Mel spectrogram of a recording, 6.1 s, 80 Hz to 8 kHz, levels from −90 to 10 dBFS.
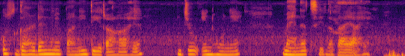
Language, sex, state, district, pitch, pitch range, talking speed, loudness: Hindi, female, Rajasthan, Bikaner, 185 Hz, 180-195 Hz, 130 wpm, -18 LUFS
